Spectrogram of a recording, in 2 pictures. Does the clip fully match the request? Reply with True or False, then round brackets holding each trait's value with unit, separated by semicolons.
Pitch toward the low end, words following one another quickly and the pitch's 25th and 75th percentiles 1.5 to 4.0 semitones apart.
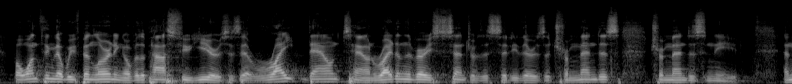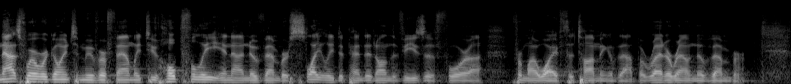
True (100 Hz; 235 wpm; 3.7 semitones)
